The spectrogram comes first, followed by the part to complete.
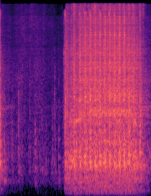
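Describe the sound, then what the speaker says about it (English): A sewing machine stitches a seam, its motor starting abruptly after a quiet moment and running in a steady, loud, fast whirring rattle close by until it stops. "and I'm going to start sewing."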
